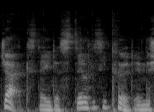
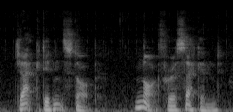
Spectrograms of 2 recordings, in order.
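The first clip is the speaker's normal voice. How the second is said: usual speaking voice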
